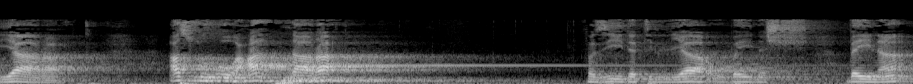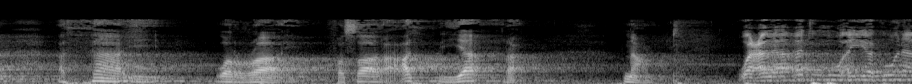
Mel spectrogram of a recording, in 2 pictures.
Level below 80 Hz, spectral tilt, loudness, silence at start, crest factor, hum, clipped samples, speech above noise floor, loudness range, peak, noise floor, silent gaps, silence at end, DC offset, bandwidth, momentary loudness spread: -34 dBFS; -5 dB/octave; -20 LUFS; 0 s; 18 dB; none; under 0.1%; 21 dB; 7 LU; -2 dBFS; -40 dBFS; none; 0 s; under 0.1%; 8.8 kHz; 20 LU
